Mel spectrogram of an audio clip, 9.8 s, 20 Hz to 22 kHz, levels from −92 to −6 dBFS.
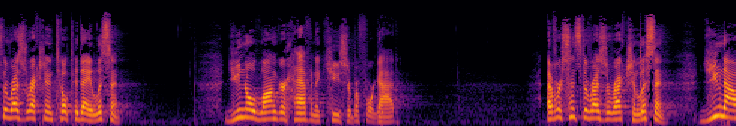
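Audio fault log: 5.07–5.09 s, loud pop: a single sharp pop lands on top of the speech, peaking a few dB above it, while the speech carries on underneath. This is likely a sudden voltage step, such as from a connector, switch or static discharge, that the following circuitry shapes into a brief pulse.
8.52–8.59 s, loud pop: two pops in quick succession, stronger at around 10 dB above the speech, with the same pulse-like character.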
